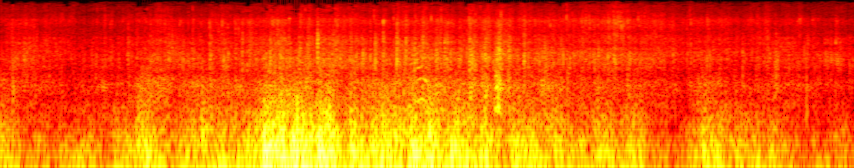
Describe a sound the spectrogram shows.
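Bicycle tyres rumble and crunch over a rough dirt trail.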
